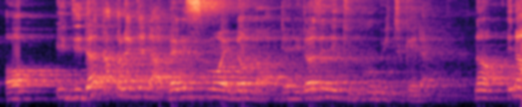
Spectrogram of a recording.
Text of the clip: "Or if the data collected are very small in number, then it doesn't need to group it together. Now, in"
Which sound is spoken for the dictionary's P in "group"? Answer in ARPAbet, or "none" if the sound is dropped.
B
